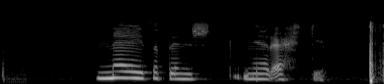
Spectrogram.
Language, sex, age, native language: Icelandic, female, 8, Icelandic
